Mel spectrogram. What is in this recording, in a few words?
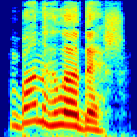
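"bangladesh", Ukrainian; gcompris; geography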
